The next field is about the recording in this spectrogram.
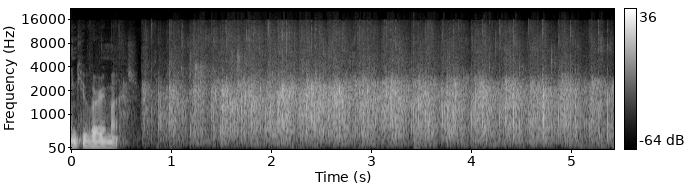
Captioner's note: audience applauding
